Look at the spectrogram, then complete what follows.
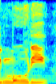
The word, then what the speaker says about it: Moody: podcasting I'm here with Moody whose last name rhymes with duty today on a brand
